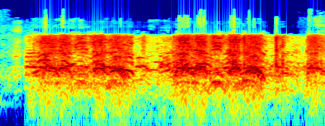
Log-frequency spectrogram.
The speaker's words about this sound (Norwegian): Frihet ja, fengsel nei, roper disse afrikanerne. Sammen med dem står flere israelere, for immigrantene får støtte av israelere på venstresiden og av menneskerettighetsgrupper.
